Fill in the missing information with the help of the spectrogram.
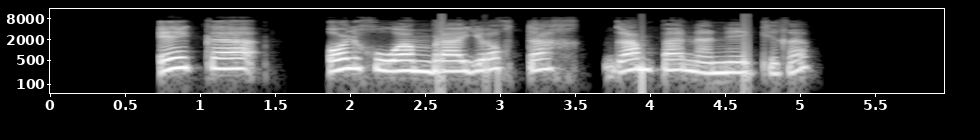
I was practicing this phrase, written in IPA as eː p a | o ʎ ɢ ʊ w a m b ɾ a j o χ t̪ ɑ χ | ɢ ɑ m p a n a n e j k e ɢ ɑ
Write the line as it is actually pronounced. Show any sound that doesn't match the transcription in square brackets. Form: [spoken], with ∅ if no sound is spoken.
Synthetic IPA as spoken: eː [k] a | o ʎ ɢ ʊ w a m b ɾ a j o χ t̪ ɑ χ | ɢ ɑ m p a n a n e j k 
